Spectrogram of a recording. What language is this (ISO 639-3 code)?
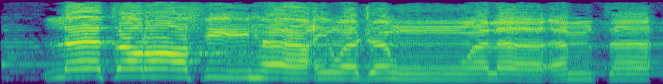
ara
